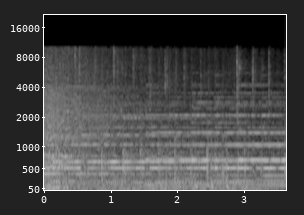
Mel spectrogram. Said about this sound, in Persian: آره خودشه، یه ضربه عالی، عجب ضربه میزنه این جردن و توپ وارد سبد میشه. حرکات جردن واقعا باور نکردنیه و تماشاگرها چه تشویقی میکنن. صدای جمعیت رو میشنوید؟ اونا عاشقشن.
